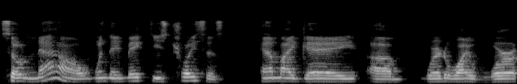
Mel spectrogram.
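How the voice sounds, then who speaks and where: A man with a plain, everyday voice, fairly high pitch and ordinary pitch variation. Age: 60s. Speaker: educator and theater veteran, podcast guest. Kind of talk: interview conversation.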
